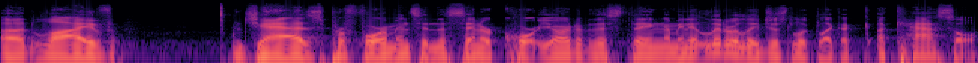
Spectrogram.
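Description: An ordinary speaking voice: a man at a fairly low pitch and moderate pace, with fairly even intonation, against a quiet background. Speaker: podcast guest. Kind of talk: casual podcast conversation. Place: studio. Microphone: studio mic.

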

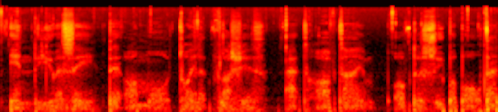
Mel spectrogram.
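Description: A soft-spoken man whispers, the sound dry with no echo and light background noise behind him. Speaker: ASMR creator. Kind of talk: soft-spoken ASMR fact sharing. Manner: soft close-mic ASMR whisper. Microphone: studio mic.

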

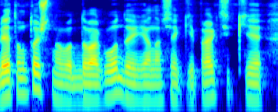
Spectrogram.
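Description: The background is quiet. A man talks at a fairly quick pace with a fairly low pitch. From Russia (early childhood in Budapest). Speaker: entrepreneur and investor; guest. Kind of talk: interview conversation. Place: studio. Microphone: lapel.

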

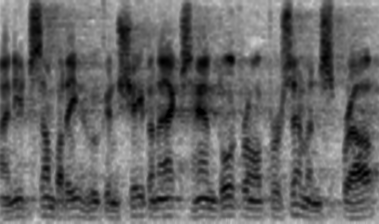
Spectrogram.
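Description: A man speaks at a fairly quick pace with a medium pitch and fairly even intonation. Noticeable background noise is present. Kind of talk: inspirational monologue reading.

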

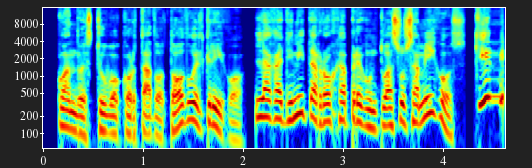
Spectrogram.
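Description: A man speaks in an animated, gentle tone at a moderate pace. The sound is dry and close, with no echo. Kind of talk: children's story reading, scripted narration. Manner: animated storyteller, gentle pacing; changes voice for each animal, with a repeated refrain.

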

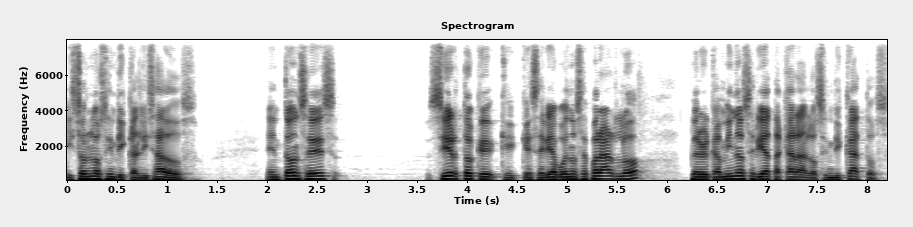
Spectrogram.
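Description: A man's fairly high-pitched voice in a Mexican accent, at a moderate pace with ordinary pitch variation and long, frequent pauses, over a quiet background. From Mexico. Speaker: audience member. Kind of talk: audience discussion. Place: classroom.

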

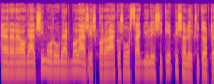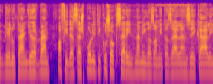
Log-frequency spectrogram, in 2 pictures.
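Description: A man talks at a fairly quick pace with hardly any pauses and monotone, flat intonation, the sound dry and close with no echo. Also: medium pitch for a man. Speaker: news reporter. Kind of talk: news reading.

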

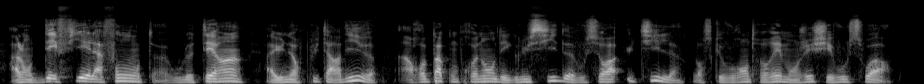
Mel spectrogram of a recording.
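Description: An ordinary speaking voice from a man at medium pitch, with lively intonation and a fairly slow pace, in a dry, close sound with no echo against a quiet background. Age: 20s. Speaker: fitness coach. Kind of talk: tutorial.

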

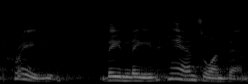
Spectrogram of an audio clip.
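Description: Over a quiet background, a woman talks at a fairly slow pace in a dark, mellow tone, her pitch swinging very widely. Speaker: minister. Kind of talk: scripture reading in sermon. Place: church. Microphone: podium.

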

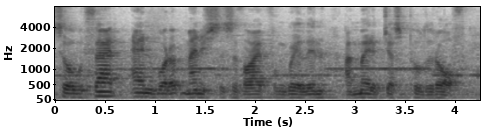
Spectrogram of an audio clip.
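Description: A man speaks at a fairly quick pace and fairly low pitch, his intonation fairly even, with noticeable background noise behind him. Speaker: travel vlogger. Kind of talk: casual vlog chat. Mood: rueful, disappointed. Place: home room. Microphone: phone near.

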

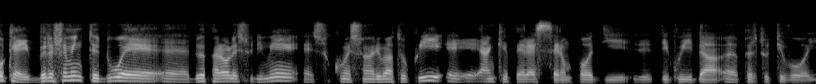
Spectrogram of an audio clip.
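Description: Spoken in a Florentine accent with ordinary pitch variation. The sound is dry with no echo against a quiet background. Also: man. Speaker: engineer. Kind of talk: webinar presentation. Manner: halting, many fillers. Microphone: video call.

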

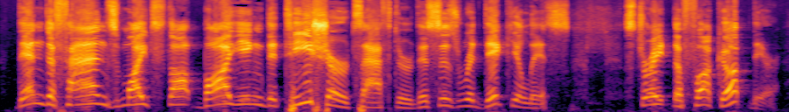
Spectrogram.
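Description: Against a quiet background with a dry sound and no echo, a man uses a raised, projected voice at a high pitch, with a bright, sharp tone, lively intonation and a very slow pace. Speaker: wrestling commentary vlogger. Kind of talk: profane solo rant. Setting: home webcam recording. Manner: animated, profane. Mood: angry, exasperated ranting. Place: home room.

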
